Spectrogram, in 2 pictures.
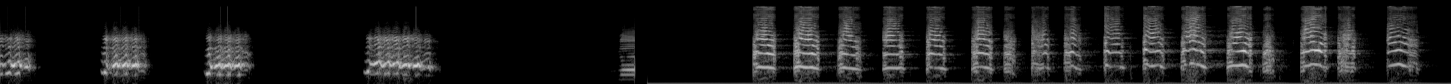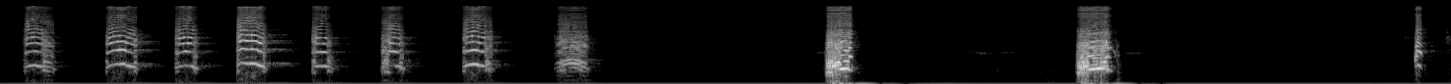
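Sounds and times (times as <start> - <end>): goose honking: 7.6 - 20.5, 22.8 - 23.2, 25.3 - 25.8.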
